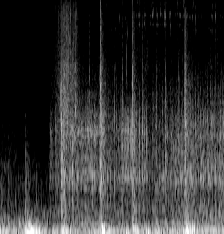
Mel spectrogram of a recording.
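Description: Water splashes and sloshes loudly.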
